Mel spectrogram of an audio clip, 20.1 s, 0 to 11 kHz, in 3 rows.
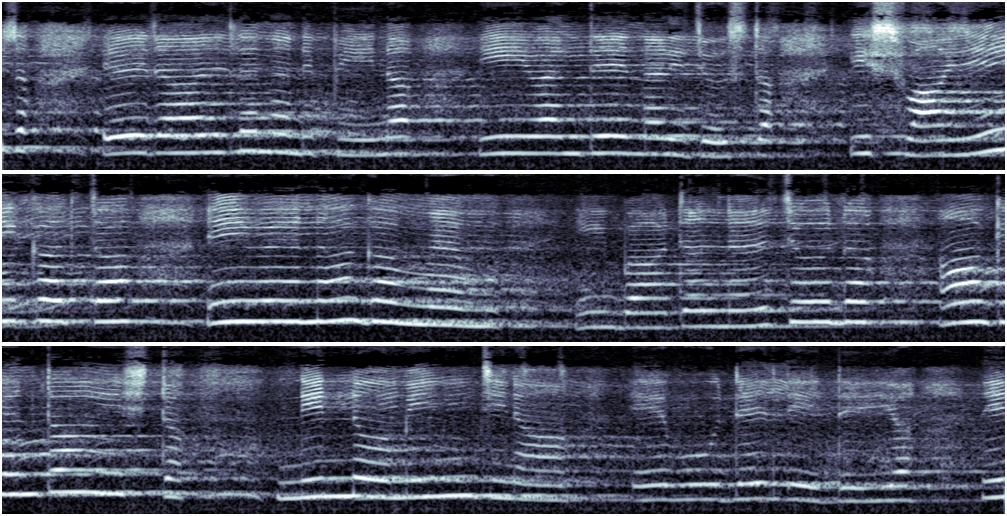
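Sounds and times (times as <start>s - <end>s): girl singing: 0.0s - 20.0s.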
